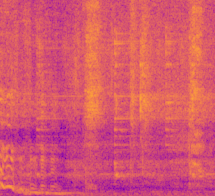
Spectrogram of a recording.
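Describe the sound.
A horse whinnies once, a descending neigh that sweeps downward in pitch and fades within a second, followed by a low, steady background rumble.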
